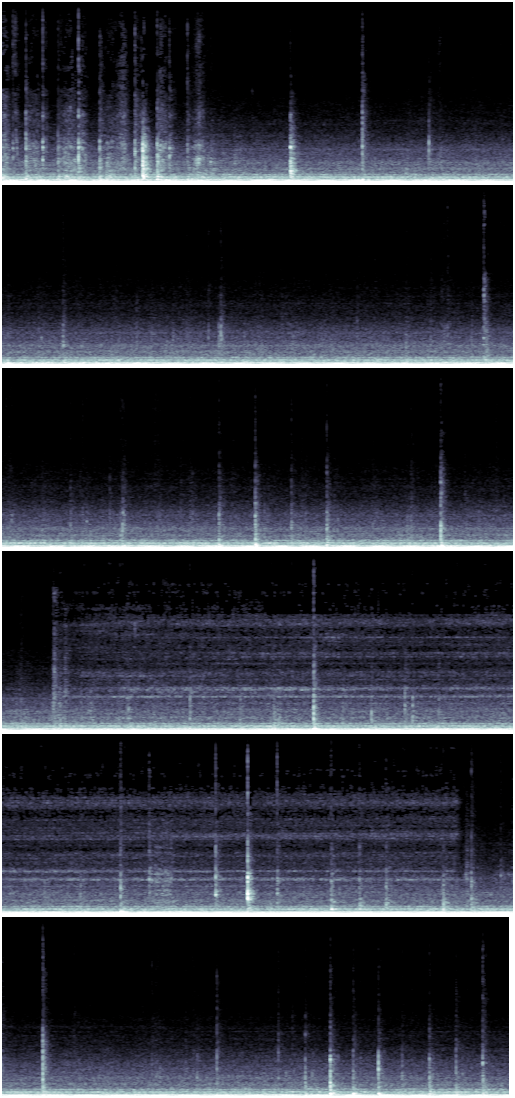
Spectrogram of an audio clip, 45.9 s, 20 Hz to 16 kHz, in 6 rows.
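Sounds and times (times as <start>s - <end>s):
low machine hum: 0.0s - 45.9s.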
